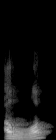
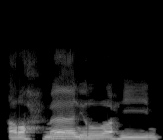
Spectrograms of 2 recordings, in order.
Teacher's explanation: di huruf ro yang harusnya dibaca arra dia langsung arrahmanirrahim ya Jadi harus ada tasdidnya harus dibaca tasydidnya yaitu ditahan dua harakat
